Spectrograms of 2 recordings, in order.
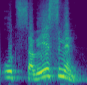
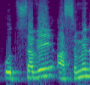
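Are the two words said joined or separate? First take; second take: joined; separate. First: The words run together with the 'a' barely sounded. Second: Both words are said apart with a full 'a'. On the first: "एक साथ पढ़ेंगे तो उत्सवेस्मिन, आ का उच्चारण पूरा नहीं करेंगे" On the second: "अलग अलग करने पर अस्मिन पढ़ते हैं"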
